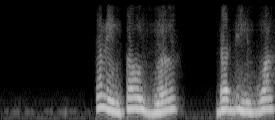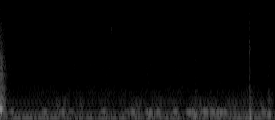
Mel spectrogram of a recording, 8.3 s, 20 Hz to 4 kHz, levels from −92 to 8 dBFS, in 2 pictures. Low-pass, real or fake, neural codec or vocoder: 3.6 kHz; fake; codec, 16 kHz, 1 kbps, FreqCodec, smaller model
